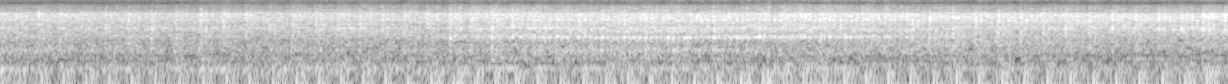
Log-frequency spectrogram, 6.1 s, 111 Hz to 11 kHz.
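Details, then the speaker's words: Fire-damaged Yamaha FZ750 with the choke confirmed off. Lumpy idle of about three pulses a second with dropped firings: misfire at idle. Owner suspects the carbs, which are to be stripped and ultrasonically cleaned. "I got it to idle about as best as I can for the time being. Still sounds like it's missing a bit. So it's definitely still an issue. I'm pretty sure within those carbs."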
